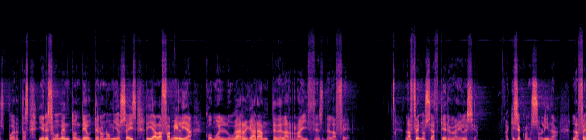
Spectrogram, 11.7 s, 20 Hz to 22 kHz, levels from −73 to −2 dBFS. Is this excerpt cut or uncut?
cut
